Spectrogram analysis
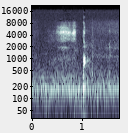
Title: Happy Hiccups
